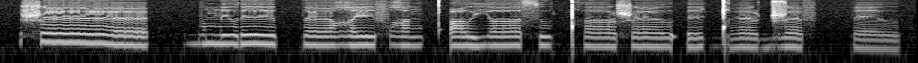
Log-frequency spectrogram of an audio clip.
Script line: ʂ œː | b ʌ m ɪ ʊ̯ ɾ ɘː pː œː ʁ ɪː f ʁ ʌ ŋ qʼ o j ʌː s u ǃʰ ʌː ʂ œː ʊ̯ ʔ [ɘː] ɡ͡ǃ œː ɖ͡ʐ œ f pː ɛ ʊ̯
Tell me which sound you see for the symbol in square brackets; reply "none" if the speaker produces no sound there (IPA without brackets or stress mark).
ɘ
